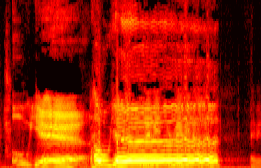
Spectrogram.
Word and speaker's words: Ouya: it's pronounced like the Kool-Aid guy says it. Oh yeah!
